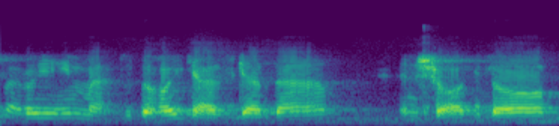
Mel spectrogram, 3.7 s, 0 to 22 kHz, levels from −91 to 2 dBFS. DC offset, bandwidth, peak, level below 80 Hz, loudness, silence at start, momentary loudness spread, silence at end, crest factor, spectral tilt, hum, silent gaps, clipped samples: under 0.1%; 5.4 kHz; -4 dBFS; under -90 dBFS; -21 LUFS; 0 s; 13 LU; 0 s; 16 dB; -3.5 dB/octave; none; none; under 0.1%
